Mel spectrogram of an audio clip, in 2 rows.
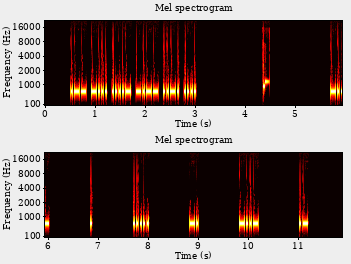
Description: Morse code, heard as a keyed tone, about 36 wpm, spaced as for 15 wpm, 700 Hz. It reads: WB4YFH KE5NXA
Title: USA Call Signs - 6 Characters - 8x Character Spacing - 35wpm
